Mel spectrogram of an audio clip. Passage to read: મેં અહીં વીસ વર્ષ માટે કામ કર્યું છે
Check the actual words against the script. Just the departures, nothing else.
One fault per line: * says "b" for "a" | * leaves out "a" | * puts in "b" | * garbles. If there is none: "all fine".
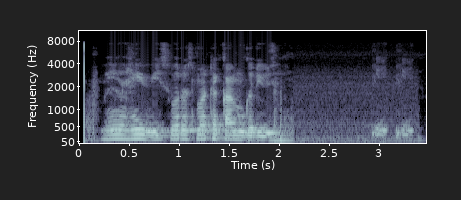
all fine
